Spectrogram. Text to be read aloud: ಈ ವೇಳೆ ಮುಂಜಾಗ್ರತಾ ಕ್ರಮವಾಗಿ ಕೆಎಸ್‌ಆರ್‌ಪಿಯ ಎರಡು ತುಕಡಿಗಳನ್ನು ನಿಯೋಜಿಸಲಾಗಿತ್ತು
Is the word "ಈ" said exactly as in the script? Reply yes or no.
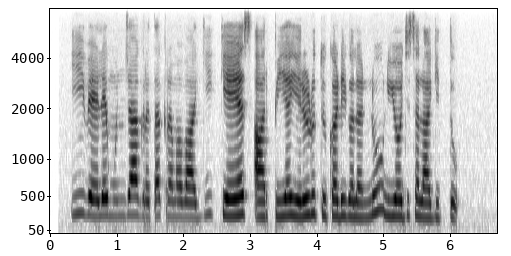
yes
